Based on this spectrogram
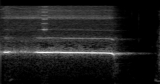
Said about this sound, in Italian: non avevo un fischietto migliore se non questo qui che ho comprato quando sono stata a Matera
